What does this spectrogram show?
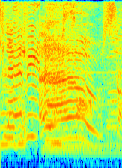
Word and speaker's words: Leviosa: You're saying it wrong. It's Leviosa.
